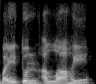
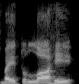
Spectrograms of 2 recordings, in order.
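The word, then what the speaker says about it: بيت الله: If anyone is reading Baytun Allahi, wrong. Baytun Allaha, wrong. Baytun Allahu, wrong. It's Baytullahi. Always.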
